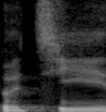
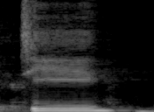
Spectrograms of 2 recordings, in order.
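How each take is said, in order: First: Both syllables are fully pronounced. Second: The first vowel is dropped, one syllable. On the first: "instead of petit" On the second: "they say p'tit"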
